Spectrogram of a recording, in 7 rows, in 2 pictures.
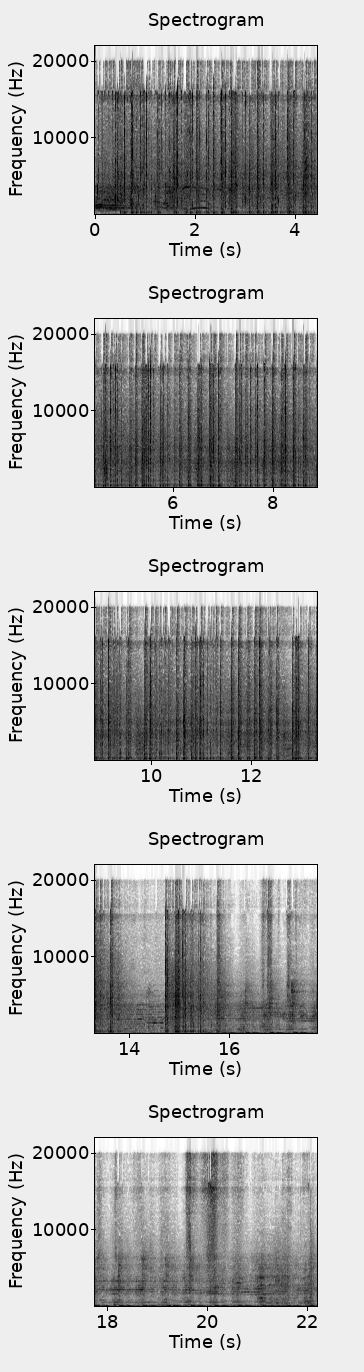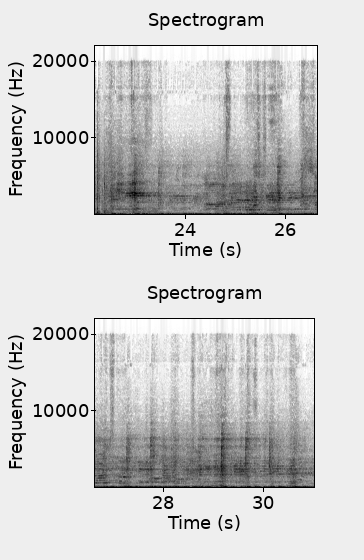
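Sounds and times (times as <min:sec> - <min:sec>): fireworks bangs and crackles: 0:00.0 - 0:23.6
music with heavy bass beat: 0:14.7 - 0:31.0.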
